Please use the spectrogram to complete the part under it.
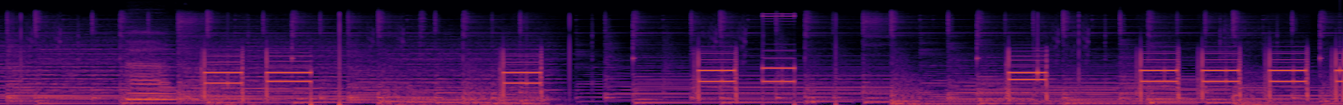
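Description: Telephone keypad tones beep in quick groups of dual-pitched presses as a number is dialed on a phone in the Gabriel Knight adventure game, with a steady tone and music running underneath.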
